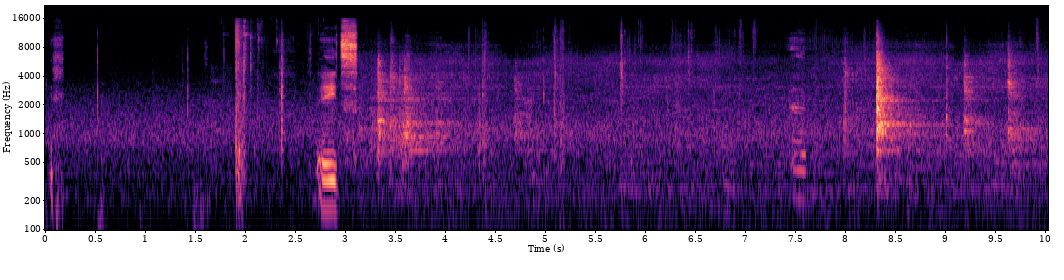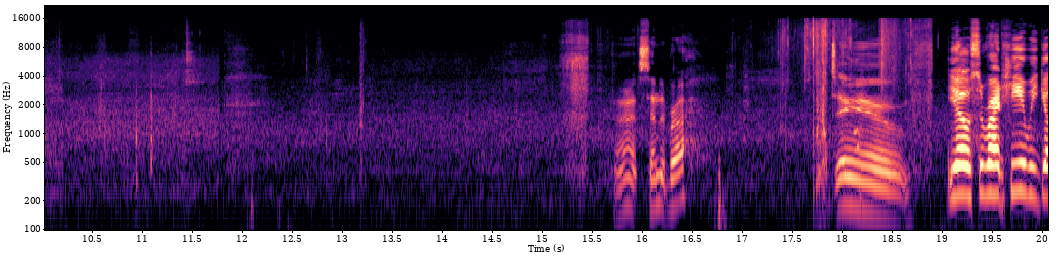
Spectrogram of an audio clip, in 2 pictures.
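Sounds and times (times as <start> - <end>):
outdoor background noise: 0.0 - 20.0
sharp metallic clank on gate: 3.1 - 11.8.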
